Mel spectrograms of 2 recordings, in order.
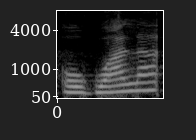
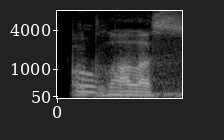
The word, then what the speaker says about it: Oglala: fred lee shelton a member of the oguala zhuk tribe did i pronounce her correct oglala tribe oh there you are thank you lakota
